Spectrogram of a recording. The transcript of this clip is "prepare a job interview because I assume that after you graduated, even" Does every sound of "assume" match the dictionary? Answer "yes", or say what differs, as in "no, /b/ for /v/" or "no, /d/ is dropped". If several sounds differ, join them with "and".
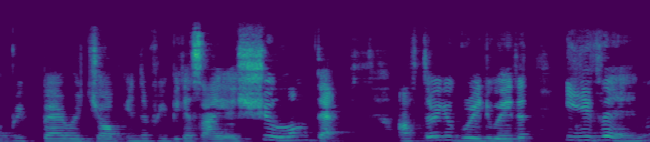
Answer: no, /ʃ/ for /s/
